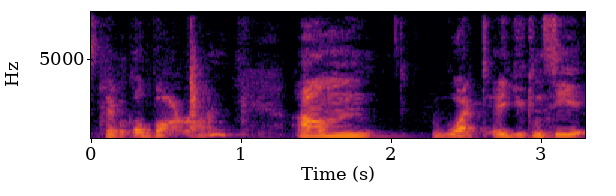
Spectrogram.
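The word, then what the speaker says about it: bodhrán: Um, that is apparently how you pronounce it in the Irish language.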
